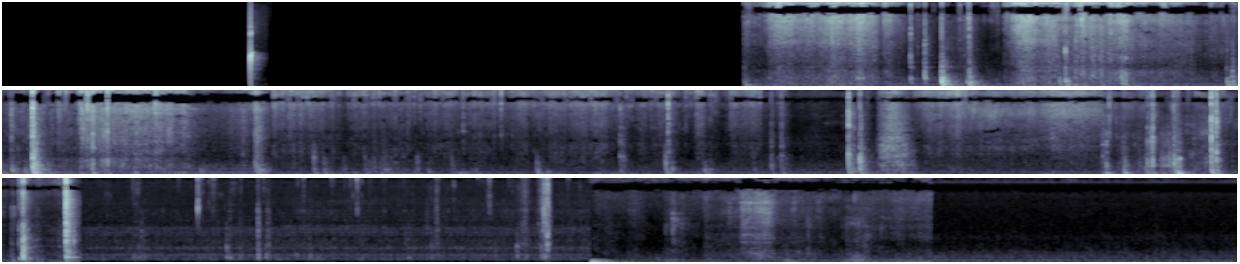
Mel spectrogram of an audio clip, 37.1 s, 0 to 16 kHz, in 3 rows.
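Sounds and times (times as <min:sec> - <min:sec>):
plastic wrap rustling: 0:07.4 - 0:20.3, 0:21.4 - 0:24.7.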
